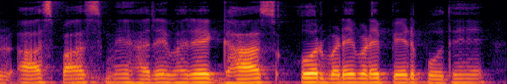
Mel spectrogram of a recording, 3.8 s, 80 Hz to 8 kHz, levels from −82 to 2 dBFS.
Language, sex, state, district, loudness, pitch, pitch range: Hindi, male, Jharkhand, Deoghar, -17 LUFS, 140 Hz, 135-145 Hz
